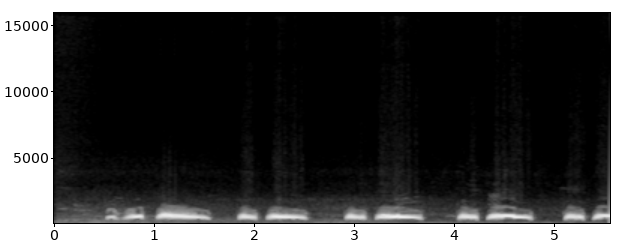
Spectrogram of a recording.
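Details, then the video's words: Decoy spotted dove cooing to lure wild doves: repeated two-part phrases, a short clipped coo then a longer, falling, throaty coo, about one phrase per second, against a quiet background. "chim cu mồi thúc gù bài bản nhất hiện nay, chim cu gáy kích bổi hiệu quả nhất hiện nay"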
